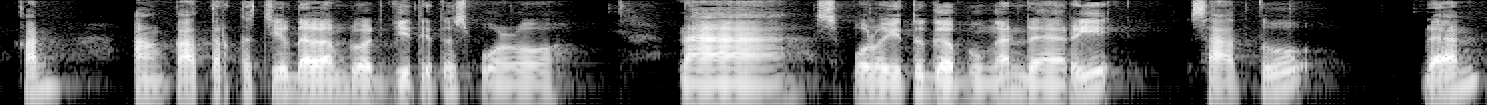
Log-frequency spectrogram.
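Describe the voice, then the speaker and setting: A man's voice: medium pitch, fairly bright tone. A man tutoring a math class over a video call, patiently working through problems aloud. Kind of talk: online math lesson.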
